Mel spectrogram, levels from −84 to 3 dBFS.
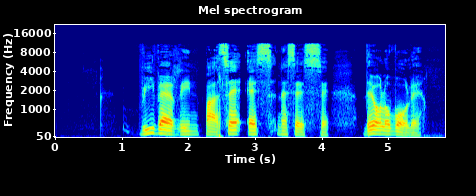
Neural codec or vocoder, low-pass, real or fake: vocoder, 44.1 kHz, 128 mel bands every 256 samples, BigVGAN v2; 10.8 kHz; fake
